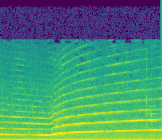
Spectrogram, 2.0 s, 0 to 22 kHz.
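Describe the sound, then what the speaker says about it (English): A police siren wails in the video game GTA 5, from a British patrol BMW M5 in a police mod, shifting pitch partway through and sounding loud and continuous over a low engine hum. "Why do you have your siren on"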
